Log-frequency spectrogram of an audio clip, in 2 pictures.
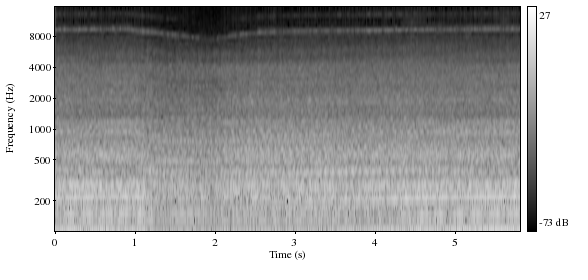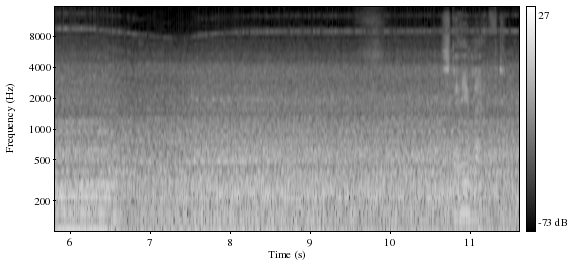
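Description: An old-school day cab truck idles with a deep, steady low rumble, its engine note shifting partway through, while air brakes hiss faintly and a voice talks over it.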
